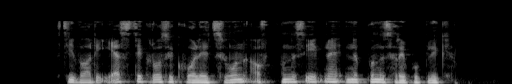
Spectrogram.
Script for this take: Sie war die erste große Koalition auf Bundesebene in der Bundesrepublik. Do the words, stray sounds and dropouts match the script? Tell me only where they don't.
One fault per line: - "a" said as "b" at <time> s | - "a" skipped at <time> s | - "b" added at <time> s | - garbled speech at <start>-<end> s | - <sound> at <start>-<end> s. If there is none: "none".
- dropout at 0.6-0.6 s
